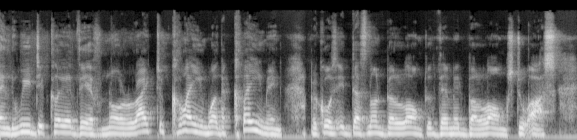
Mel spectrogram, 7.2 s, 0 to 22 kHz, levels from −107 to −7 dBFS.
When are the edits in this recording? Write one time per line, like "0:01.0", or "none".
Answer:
0:02.8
